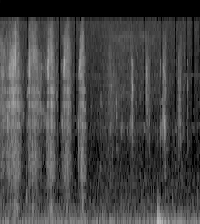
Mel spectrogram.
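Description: Close-miked eating of wide starch noodles from a bowl: a quick string of short wet slurping noises in the first second and a half, then softer chewing, with a low thump about three seconds in.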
